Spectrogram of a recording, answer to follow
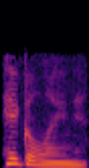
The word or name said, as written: higgling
